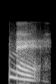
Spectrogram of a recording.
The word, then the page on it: Me: patua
